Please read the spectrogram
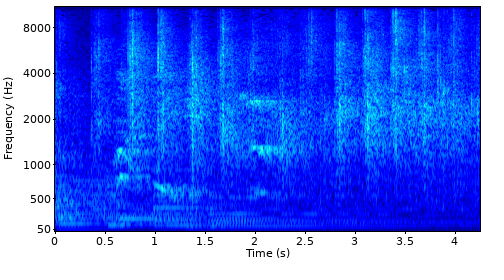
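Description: Faint background music from the church band: low held notes that change pitch a couple of times, with faint taps over them.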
